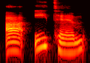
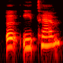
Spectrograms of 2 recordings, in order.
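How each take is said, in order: First: The first vowel is a full 'a' sound. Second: The first vowel is a reduced shva sound. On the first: The speaker calls it wrong. "Instead of it being a item" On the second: The speaker calls it right. "instead of the a, we're using a shva"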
